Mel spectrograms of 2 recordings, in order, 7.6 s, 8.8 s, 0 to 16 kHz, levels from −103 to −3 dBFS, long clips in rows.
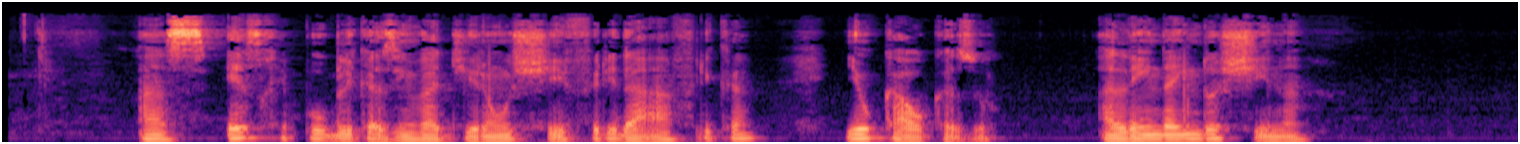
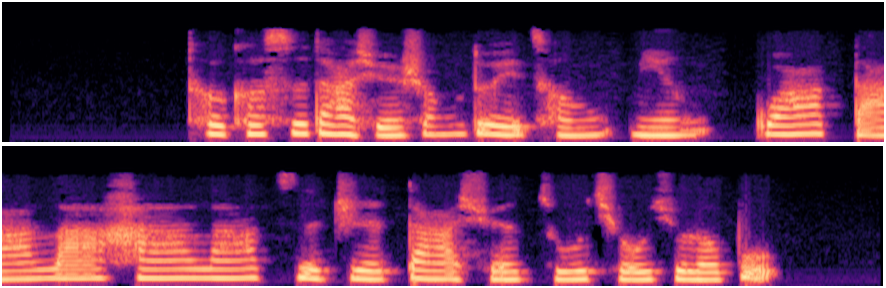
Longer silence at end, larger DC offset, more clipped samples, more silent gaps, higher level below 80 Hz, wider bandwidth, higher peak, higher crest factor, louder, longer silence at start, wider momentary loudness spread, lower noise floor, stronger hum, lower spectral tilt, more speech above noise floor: first, 1.05 s vs 0.55 s; neither; neither; neither; first, -44 dBFS vs -56 dBFS; first, 11.5 kHz vs 7.6 kHz; about the same, -2 dBFS vs -2 dBFS; first, 24 dB vs 14 dB; second, -23 LUFS vs -16 LUFS; second, 0.2 s vs 0.95 s; first, 17 LU vs 5 LU; second, -75 dBFS vs -82 dBFS; neither; second, -3.5 dB/octave vs -6.5 dB/octave; second, 51 dB vs 66 dB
